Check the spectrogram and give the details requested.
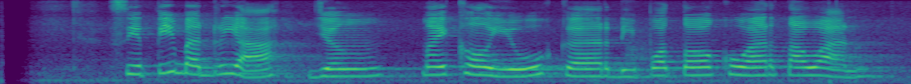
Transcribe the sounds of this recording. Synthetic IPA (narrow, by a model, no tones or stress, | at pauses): sit̪ibadɾiad͡ʒɨŋmaikəliukərdipɔt̪ɔkuwart̪awan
